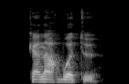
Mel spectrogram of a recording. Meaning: lame duck (person or thing that is helpless, inefficient or disabled)
- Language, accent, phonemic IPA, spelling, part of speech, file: French, France, /ka.naʁ bwa.tø/, canard boiteux, noun, LL-Q150 (fra)-canard boiteux.wav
